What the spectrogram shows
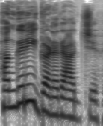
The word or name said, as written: हंगरी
